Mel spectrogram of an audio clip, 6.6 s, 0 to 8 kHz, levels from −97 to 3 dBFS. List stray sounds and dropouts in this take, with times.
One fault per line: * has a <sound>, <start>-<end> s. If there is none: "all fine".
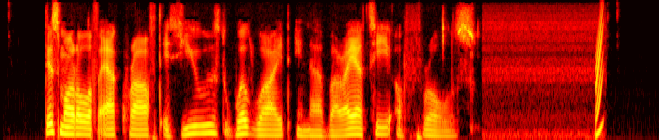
* has a chirp, 6.0-6.0 s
